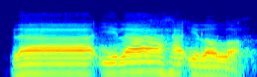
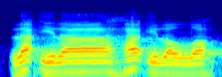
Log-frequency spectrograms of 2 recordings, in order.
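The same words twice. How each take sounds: First: The vowel in 'la' is held long. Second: The vowel in 'la' is cut short. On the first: There is no god but Allah. The speaker calls it right. "Seperti mengucap ini" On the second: Truly there is a god besides Allah. The speaker calls it wrong. "itu benar-benar ada Tuhan selain Allah"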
